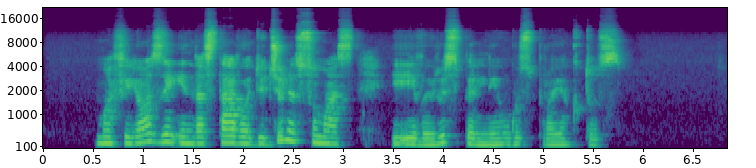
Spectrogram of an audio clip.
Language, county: Lithuanian, Vilnius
